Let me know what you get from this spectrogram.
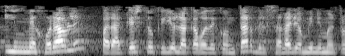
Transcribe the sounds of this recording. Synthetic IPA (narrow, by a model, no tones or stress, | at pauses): imːe̞xo̞ɾaβ̞le̞paɾakest̪okeʝo̞leakaβ̞oð̞e̞ko̞nt̪aɾðe̞lsalaɾjo̞mĩnĩmopɾ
